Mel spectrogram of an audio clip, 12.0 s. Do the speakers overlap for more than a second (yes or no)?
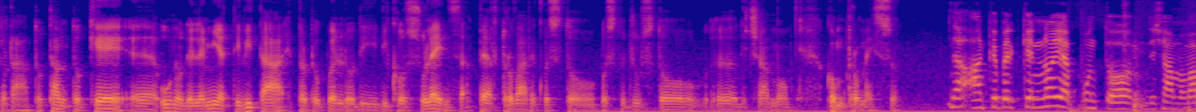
no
